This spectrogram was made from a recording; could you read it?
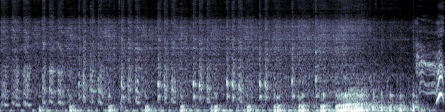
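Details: Toyota Supra first start attempt after about ten years sitting, little fuel in tank, not in gear: steady starter cranking, about three compressions per second, no firing; suspected timing, not confirmed, leak noticed.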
